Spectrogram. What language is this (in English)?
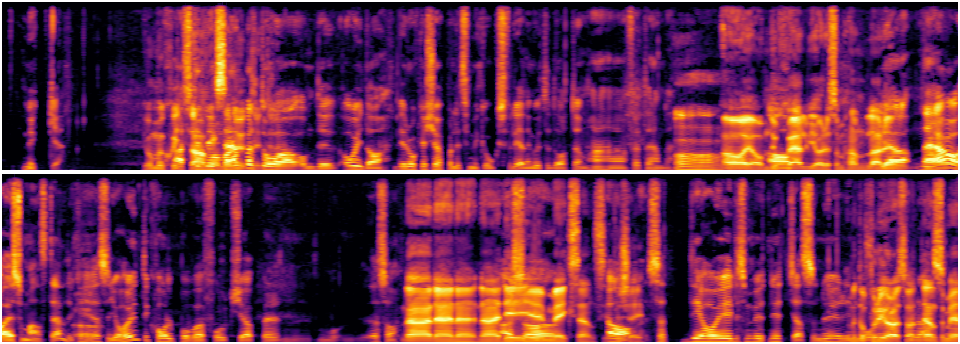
Swedish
